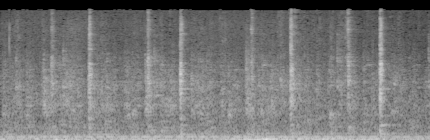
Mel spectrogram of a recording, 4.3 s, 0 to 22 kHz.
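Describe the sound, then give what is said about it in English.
Antique pocket watches from about 1800 to 1820 ticking after being given a tug, a steady, slightly uneven run of crisp ticks with a few sharper, brighter clicks mixed in over a low hum; no one speaks. “And as soon as I gave the tug, one or two of the watches started to tick, as if they were looking for attention.”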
